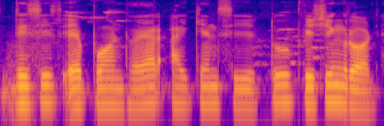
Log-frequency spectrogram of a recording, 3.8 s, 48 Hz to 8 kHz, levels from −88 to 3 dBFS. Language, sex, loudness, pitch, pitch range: English, male, -19 LUFS, 120 Hz, 110-120 Hz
